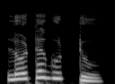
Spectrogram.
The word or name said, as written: ಲಟಕಟ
